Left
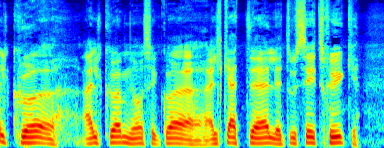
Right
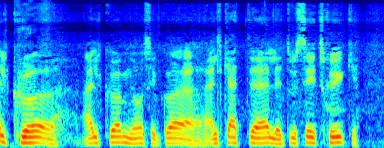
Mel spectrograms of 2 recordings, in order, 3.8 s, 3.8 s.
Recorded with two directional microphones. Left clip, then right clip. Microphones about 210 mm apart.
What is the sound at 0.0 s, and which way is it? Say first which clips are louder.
Speech: left 8 dB; 30° left (ahead or behind).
